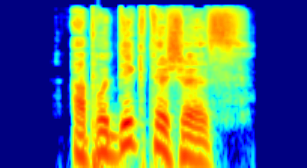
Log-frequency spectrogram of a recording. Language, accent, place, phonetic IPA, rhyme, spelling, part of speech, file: German, Germany, Berlin, [ˌapoˈdɪktɪʃəs], -ɪktɪʃəs, apodiktisches, adjective, De-apodiktisches.ogg
- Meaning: strong/mixed nominative/accusative neuter singular of apodiktisch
